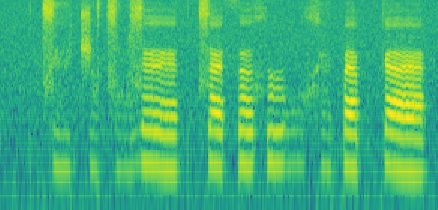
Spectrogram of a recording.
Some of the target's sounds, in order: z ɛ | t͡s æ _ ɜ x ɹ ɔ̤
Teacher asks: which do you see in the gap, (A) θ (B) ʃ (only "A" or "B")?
A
